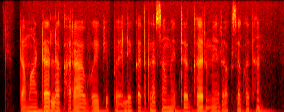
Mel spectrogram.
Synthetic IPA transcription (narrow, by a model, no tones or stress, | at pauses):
ʈɐmaːʈalakʰɐɾaːbɦoekepɛɦlekɐt̪ʰka̰səməjt̪ək̚ɡʱɐɾmẽɾɐkʰsɐ̰kət̪ɦən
